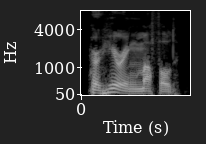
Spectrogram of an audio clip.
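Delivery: ordinary delivery, nothing marked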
